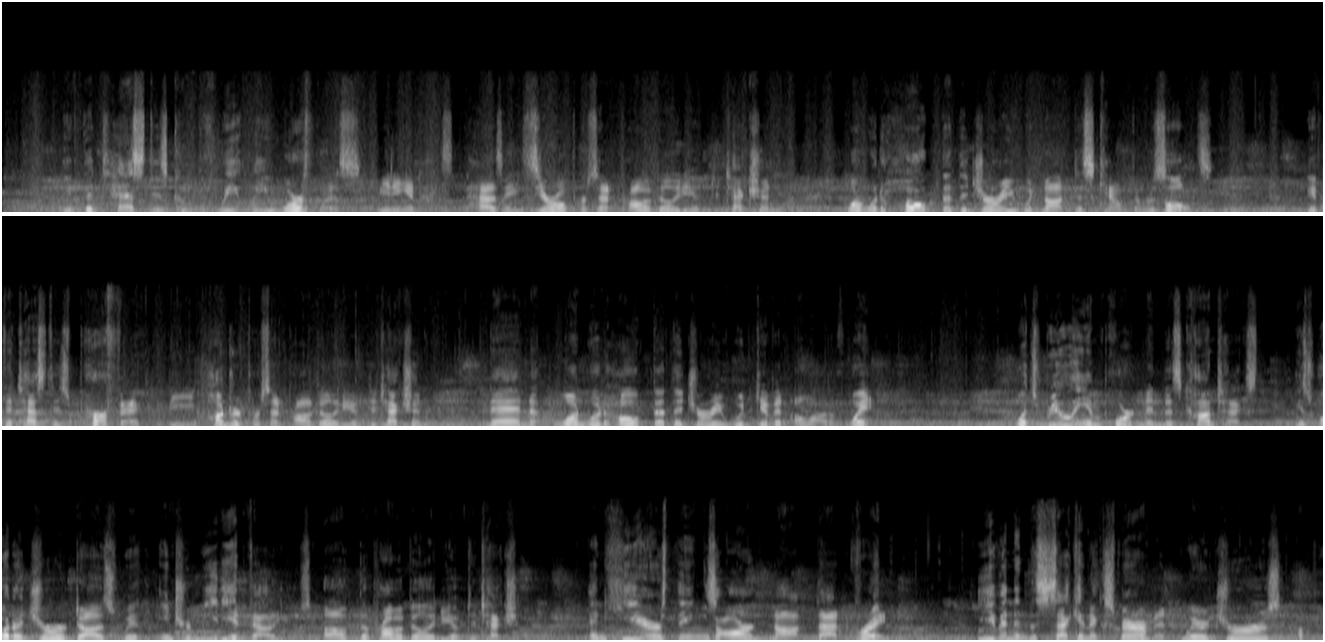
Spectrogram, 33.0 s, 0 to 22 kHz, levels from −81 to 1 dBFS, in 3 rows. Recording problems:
murmuring crowd; noticeable; throughout; 15 dB below the speech

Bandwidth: 14.5 kHz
